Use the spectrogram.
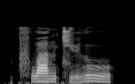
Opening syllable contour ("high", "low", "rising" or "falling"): high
